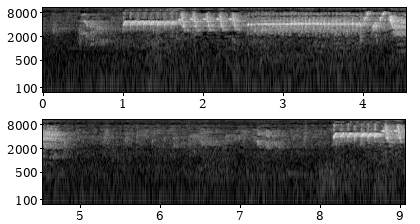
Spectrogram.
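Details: Grey-crowned goldfinch singing: bright high twittering phrases and sustained buzzy trills, with a pause of softer notes before another burst, over a steady background hiss.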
